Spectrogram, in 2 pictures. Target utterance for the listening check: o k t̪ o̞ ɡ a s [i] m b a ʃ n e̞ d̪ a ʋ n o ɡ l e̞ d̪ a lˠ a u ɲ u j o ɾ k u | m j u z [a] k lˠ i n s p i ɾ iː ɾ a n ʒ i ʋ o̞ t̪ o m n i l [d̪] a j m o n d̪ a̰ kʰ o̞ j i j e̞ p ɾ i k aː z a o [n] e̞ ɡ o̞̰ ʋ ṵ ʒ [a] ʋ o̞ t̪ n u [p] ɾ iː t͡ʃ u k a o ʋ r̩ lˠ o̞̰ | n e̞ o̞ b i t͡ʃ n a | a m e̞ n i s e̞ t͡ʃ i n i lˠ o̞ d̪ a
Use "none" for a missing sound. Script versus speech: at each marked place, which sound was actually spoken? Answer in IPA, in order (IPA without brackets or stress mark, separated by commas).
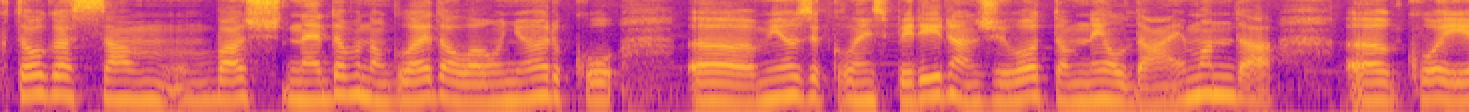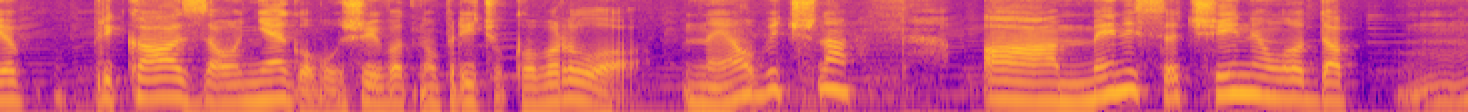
a, i, d̪, ɲ, i, p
